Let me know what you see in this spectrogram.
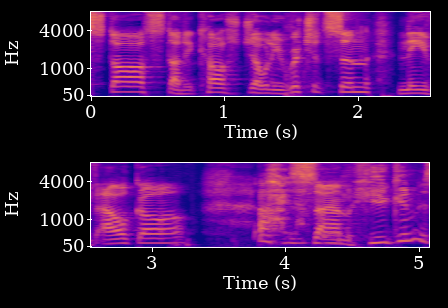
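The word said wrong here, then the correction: Heughan: is that how you pronounce it? From out of. – Sam uh, Hewen. Hewen.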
